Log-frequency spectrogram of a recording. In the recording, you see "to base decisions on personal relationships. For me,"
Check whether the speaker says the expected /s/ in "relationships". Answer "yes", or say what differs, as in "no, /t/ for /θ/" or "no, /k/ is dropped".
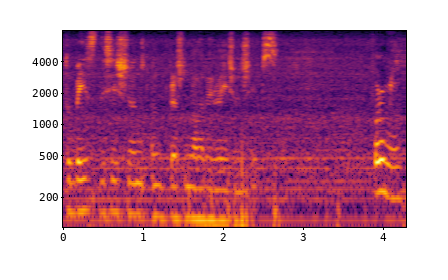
yes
